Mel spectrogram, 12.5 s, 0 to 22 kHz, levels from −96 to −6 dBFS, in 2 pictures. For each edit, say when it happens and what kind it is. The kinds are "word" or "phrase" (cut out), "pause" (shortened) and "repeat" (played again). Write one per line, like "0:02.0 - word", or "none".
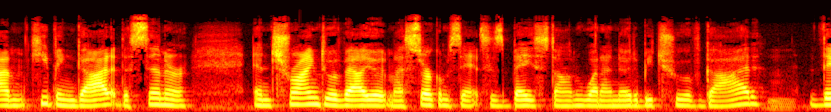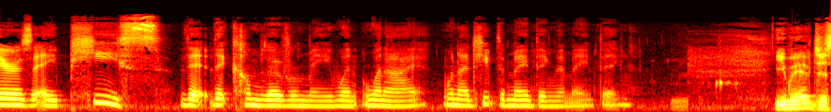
0:06.0 - pause
0:07.5 - pause
0:09.8 - word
